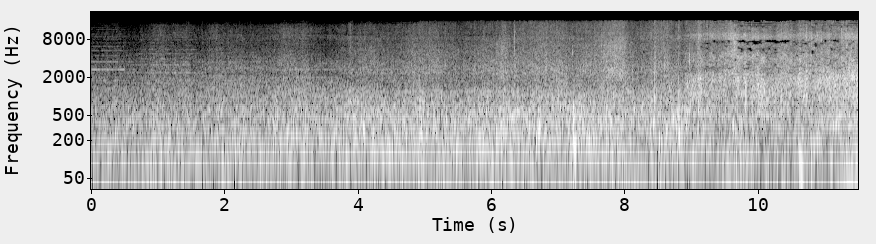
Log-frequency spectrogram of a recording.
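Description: Steady rushing of floodwater, with splashing as elephants wade through it and wind on the microphone. The noise grows gradually louder toward the end.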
